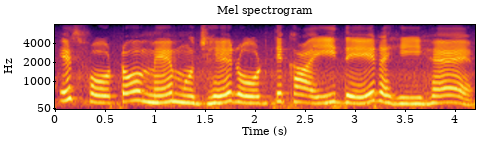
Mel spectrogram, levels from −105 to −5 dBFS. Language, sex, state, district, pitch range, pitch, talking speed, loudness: Hindi, female, Madhya Pradesh, Katni, 235-280 Hz, 250 Hz, 130 wpm, -12 LUFS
